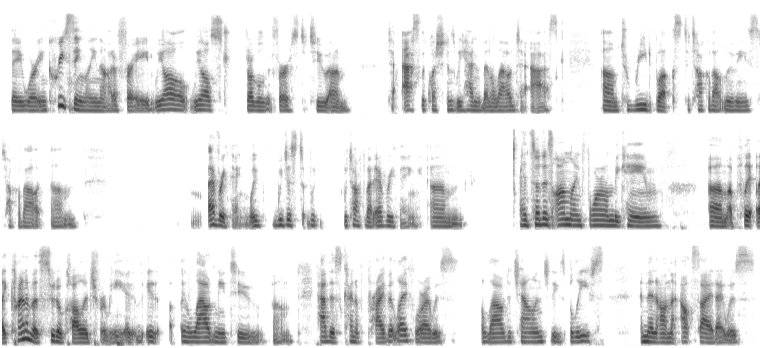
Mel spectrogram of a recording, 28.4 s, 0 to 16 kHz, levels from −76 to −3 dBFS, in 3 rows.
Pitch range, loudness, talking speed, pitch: 140-160 Hz, -28 LUFS, 190 wpm, 150 Hz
